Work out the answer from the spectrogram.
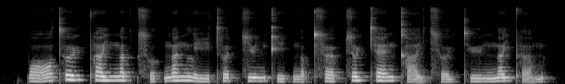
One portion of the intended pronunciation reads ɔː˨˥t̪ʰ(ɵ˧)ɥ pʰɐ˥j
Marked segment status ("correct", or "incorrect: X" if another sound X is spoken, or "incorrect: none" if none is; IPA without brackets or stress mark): incorrect: ɵ˥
